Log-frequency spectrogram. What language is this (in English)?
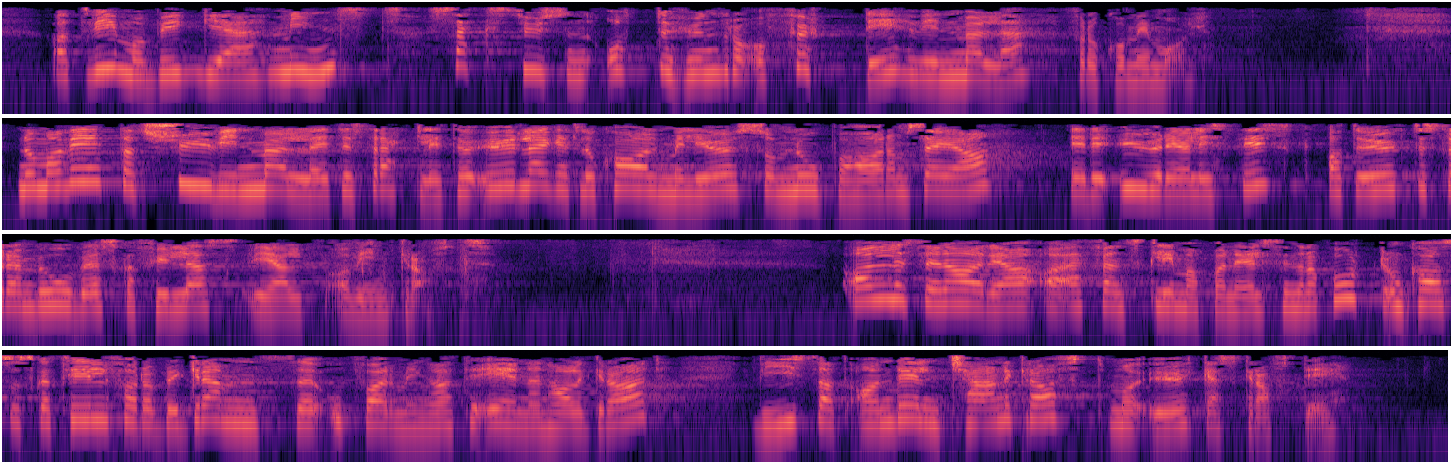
Norwegian Bokmål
